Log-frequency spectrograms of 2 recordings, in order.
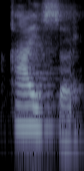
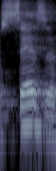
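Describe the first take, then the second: First: The first vowel sounds like ai. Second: The first vowel sounds like a plain e. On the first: The speaker calls it right. "o A E como Ai" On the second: The speaker calls it wrong. "ao invés de falar é, César"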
